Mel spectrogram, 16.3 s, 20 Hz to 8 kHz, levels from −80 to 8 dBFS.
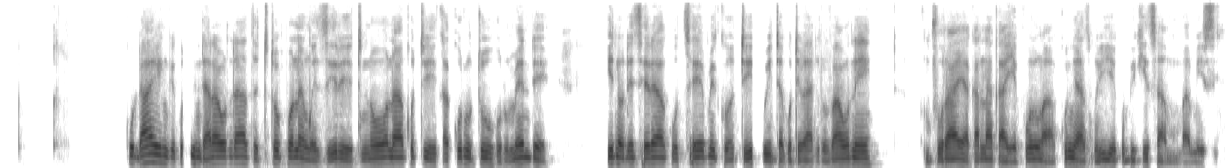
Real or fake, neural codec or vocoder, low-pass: fake; codec, 16 kHz, 4 kbps, X-Codec, WavLM features, trained on Multilingual LibriSpeech; 7.2 kHz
